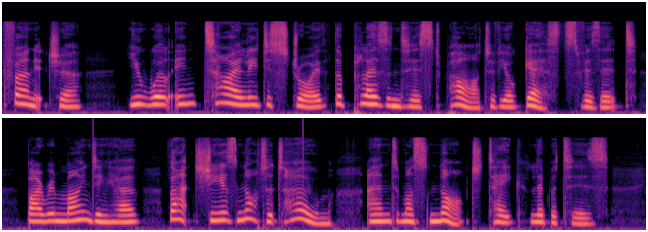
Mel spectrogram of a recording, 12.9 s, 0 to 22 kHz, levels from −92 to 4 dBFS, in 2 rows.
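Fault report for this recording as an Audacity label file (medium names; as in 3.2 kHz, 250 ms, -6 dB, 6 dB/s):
7.350000	7.350000	pop -13 dBFS
9.450000	9.450000	pop -12 dBFS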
